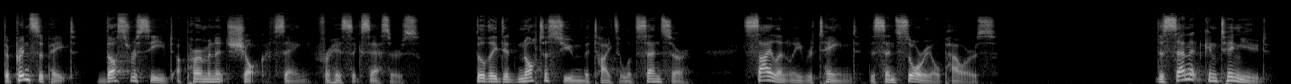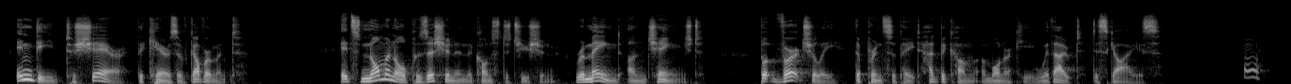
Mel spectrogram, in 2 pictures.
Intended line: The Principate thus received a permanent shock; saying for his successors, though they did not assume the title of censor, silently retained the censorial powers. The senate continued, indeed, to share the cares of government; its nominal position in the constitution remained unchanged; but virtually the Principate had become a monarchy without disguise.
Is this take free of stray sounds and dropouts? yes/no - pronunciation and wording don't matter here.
no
